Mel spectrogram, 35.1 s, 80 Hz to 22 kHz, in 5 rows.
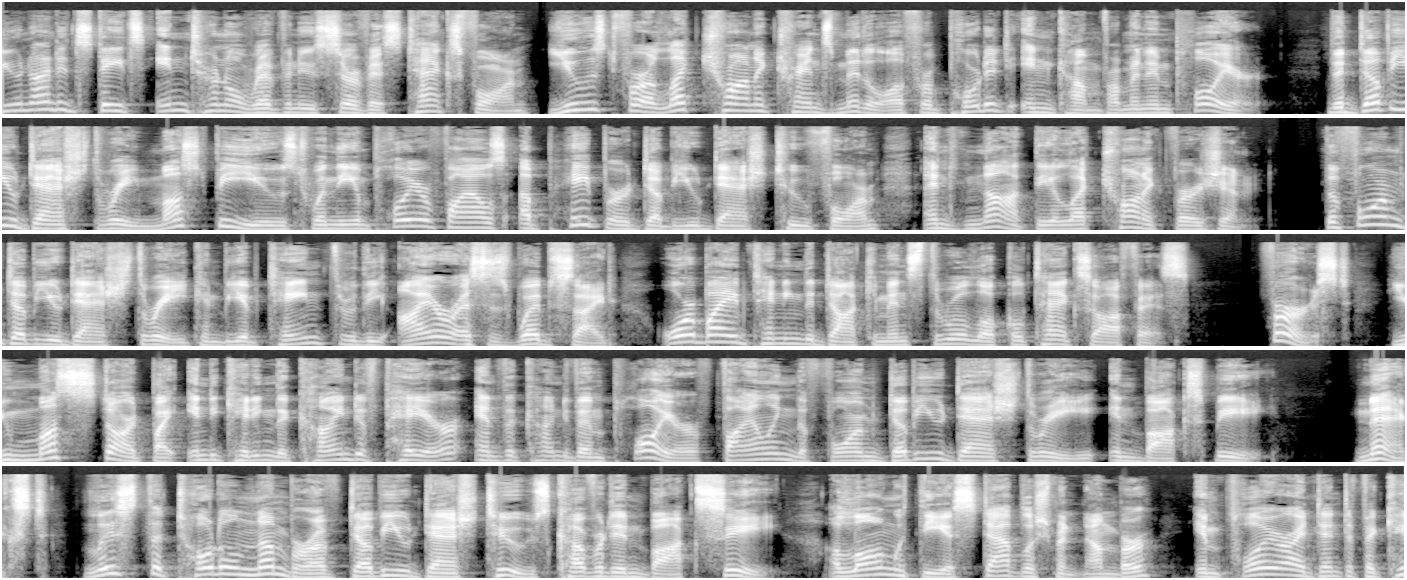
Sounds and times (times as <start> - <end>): Speech: 0.0 - 35.0.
